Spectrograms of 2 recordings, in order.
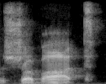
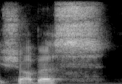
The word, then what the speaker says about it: Shabbat: Ashkenazi pronunciation to be Shabbos but the modern Hebrew follows the Sephardic pronunciation so anyway that's just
